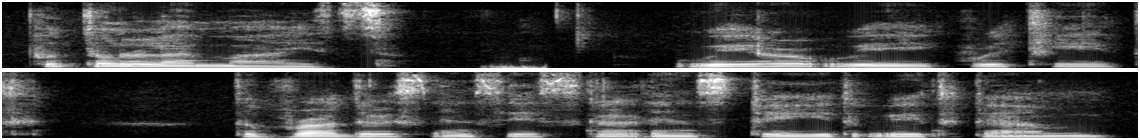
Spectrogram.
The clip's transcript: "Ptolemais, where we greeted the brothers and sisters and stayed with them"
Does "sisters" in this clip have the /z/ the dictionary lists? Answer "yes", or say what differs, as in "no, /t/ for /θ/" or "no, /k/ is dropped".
no, /z/ is dropped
